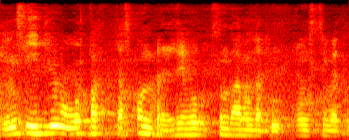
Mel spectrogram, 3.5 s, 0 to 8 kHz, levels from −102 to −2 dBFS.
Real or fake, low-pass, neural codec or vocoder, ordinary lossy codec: fake; 7.2 kHz; codec, 44.1 kHz, 2.6 kbps, DAC; Opus, 64 kbps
